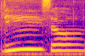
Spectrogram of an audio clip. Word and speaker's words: Liesel: Liesel. What's Liesel mean? I actually looked it up and I don't remember. It rhymes with diesel.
